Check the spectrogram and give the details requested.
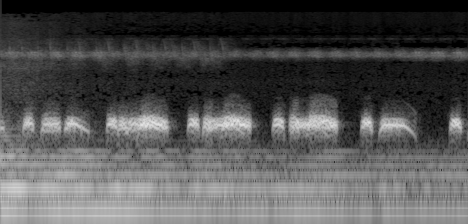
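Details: Spotted dove of Cà Mau, Vietnam, cooing in the stuttering 'gù cà lăm' manner: rapid clipped coos and longer sustained ones in irregular runs, with low hum and a high steady whine.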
